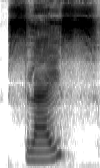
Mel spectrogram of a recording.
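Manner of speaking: ordinary talk, nothing marked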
